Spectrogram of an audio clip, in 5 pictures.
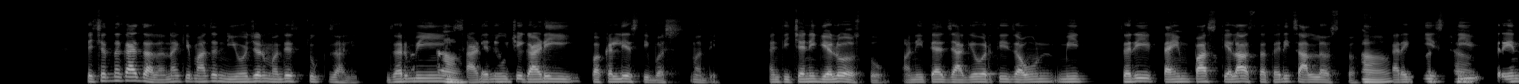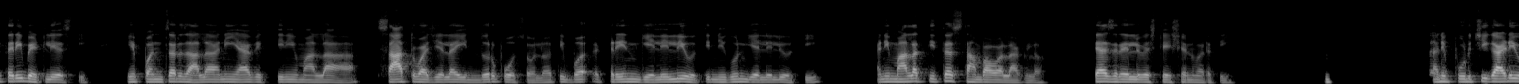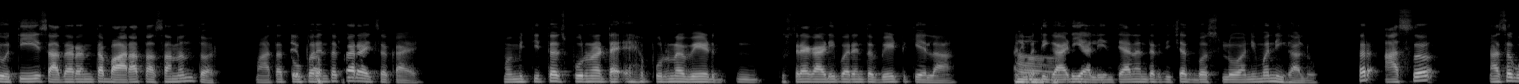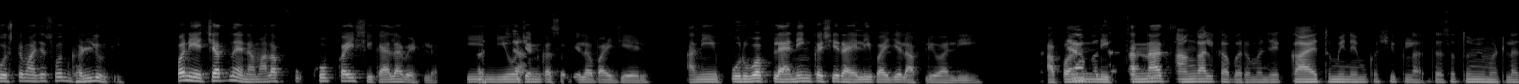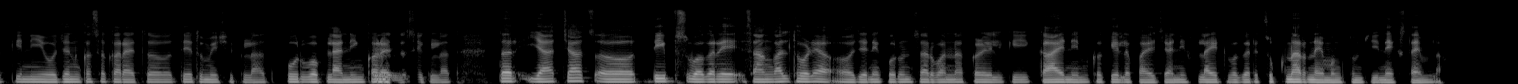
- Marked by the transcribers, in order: other background noise; unintelligible speech; "पाहिजे" said as "पाहिजेल"; in English: "प्लॅनिंग"; "पाहिजे" said as "पाहिजेल"; in English: "प्लॅनिंग"; in English: "फ्लाइट"
- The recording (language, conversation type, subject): Marathi, podcast, तुम्ही कधी फ्लाइट किंवा ट्रेन चुकवली आहे का, आणि तो अनुभव सांगू शकाल का?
